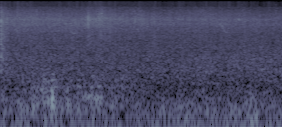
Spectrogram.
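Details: Steady rain hisses throughout, with a brief thunder crack early on and a low, continuous rumble beneath.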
